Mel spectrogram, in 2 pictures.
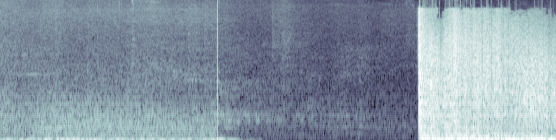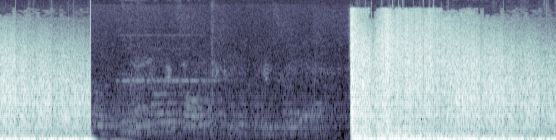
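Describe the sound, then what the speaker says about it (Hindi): Two loud, close blasts from a landmine destroying a Hezbollah tunnel, each a sustained roaring burst of about two seconds that cuts off abruptly, with a few seconds of near silence between them, following a fainter rumble at the start. "हिजबुल्लाह की सुरंग को लैंड माइन से कैसे उड़ाया गया,"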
